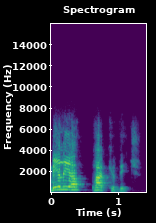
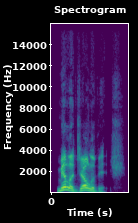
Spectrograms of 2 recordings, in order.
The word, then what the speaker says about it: Mila Jovovich: White, Dolph Lundgren, Vin Diesel, Jean-Claude Van Damme, Chuck Norris, and Milia Popovich.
